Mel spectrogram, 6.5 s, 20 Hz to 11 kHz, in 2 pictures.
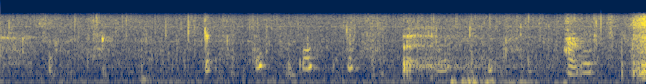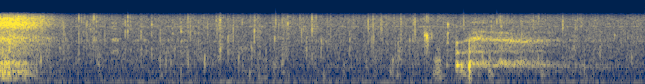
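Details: Alaskan Malamute puppies, 14 days old, eating at a kennel: wet slurping and chewing with one or two faint high squeaks, including a brief louder rasp near the middle.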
